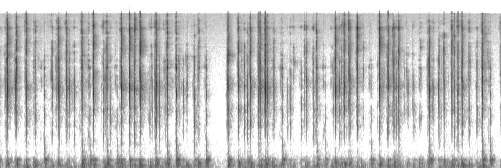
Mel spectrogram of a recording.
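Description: Fingertips type steadily on a HyperX Alloy Origins Core mechanical keyboard with ABS keycaps, producing a rapid run of sharp, bright clicks and clacks over a steady low hum. There is a brief pause around the middle before the typing resumes. Each keystroke is short and dry, with almost no ring.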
